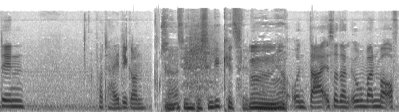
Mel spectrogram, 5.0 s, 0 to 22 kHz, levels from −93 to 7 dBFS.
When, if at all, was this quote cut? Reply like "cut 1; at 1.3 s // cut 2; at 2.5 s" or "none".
cut 1; at 2.0 s // cut 2; at 3.6 s

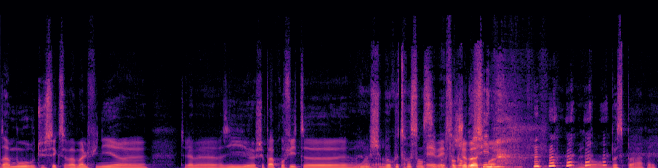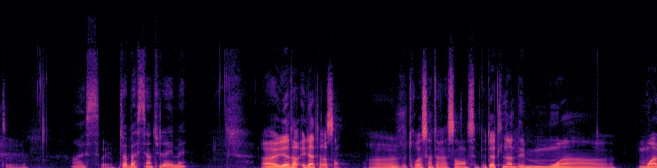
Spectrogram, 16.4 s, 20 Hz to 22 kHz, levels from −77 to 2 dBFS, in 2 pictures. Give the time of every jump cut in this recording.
cut 1; at 9.5 s

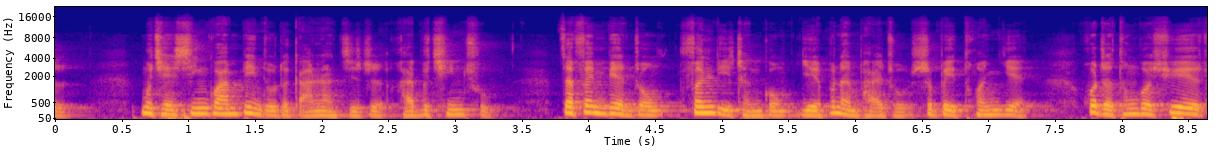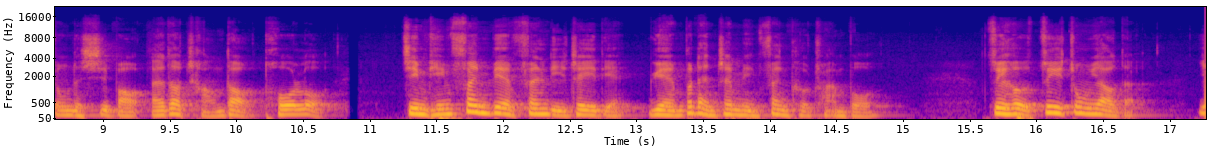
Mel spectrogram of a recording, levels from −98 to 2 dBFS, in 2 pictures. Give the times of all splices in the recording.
none

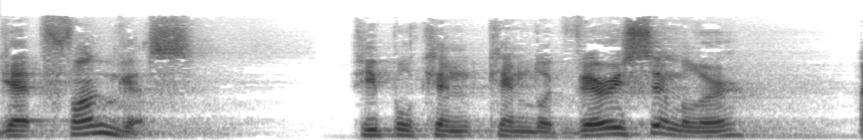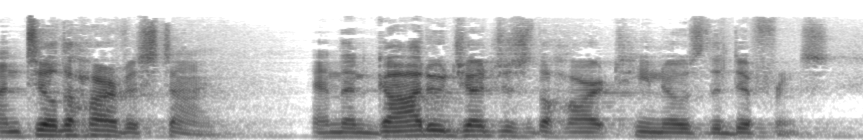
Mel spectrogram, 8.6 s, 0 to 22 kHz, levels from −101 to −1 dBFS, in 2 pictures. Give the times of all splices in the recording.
cut 1; at 1.6 s

